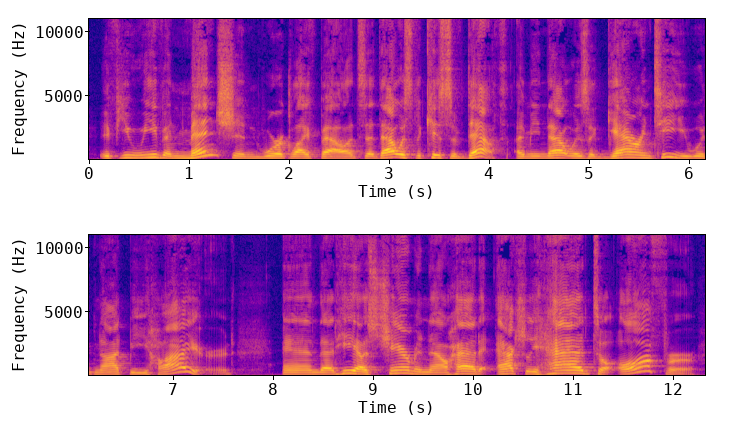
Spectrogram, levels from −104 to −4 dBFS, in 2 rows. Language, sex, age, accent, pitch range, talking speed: English, male, 50-69, American, 140-185 Hz, 175 wpm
